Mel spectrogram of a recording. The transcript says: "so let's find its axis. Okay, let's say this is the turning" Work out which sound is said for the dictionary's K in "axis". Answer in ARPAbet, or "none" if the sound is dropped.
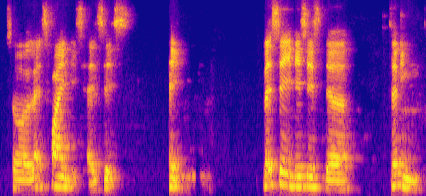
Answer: none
